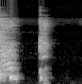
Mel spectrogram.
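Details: Two short voluntary coughs, the first longer, made by a woman on request after deep breaths in a role-played nursing demonstration of effective cough technique; simulated teaching scenario.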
